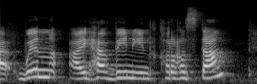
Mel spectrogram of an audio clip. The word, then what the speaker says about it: Kyrgyzstan: And also when I have been in Kyrgyzstan, like they don't like when Russian people call them Kyrgyzia. They say no, Kyrgyzia, we are Kyrgyzstan. You should call us Kyrgyzstan.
